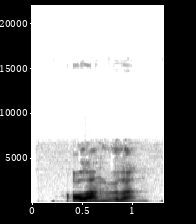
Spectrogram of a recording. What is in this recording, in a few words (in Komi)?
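"олан-вылан", Komi, male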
